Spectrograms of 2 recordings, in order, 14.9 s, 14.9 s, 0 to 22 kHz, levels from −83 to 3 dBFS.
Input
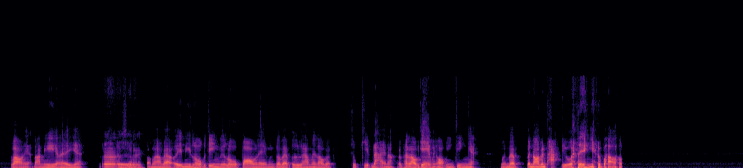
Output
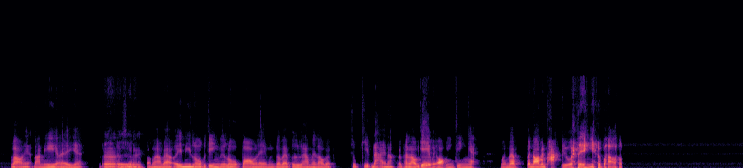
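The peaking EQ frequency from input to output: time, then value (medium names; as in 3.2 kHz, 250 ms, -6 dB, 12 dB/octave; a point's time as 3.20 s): peaking EQ +12.5 dB 0.55 oct
8.31 s 230 Hz
8.85 s 970 Hz
10.71 s 970 Hz
11.69 s 3.1 kHz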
